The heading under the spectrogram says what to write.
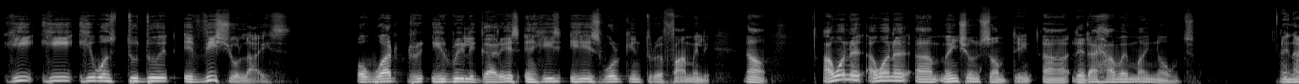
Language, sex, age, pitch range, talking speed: English, male, 50-69, 110-135 Hz, 185 wpm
